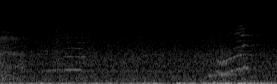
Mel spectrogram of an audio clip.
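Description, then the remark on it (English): A cat named Donald meows right next to the microphone, rubbing itself against it: a faint, drawn-out cry early on, then a clearer rising-and-falling meow near the end, over a low rumbling background. “Shut up, cat.”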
